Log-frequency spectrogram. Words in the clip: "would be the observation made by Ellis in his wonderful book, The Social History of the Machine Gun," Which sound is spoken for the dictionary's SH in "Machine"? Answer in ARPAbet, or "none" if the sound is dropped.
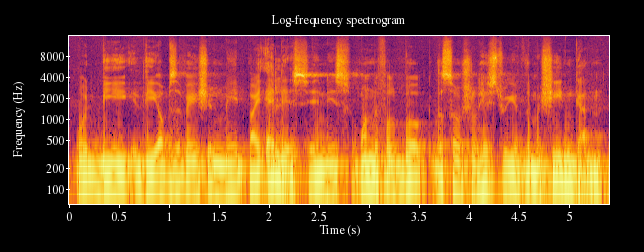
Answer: SH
